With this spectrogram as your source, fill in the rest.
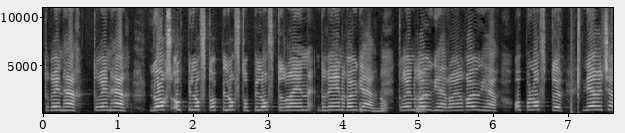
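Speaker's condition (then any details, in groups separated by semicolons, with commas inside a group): No condition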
